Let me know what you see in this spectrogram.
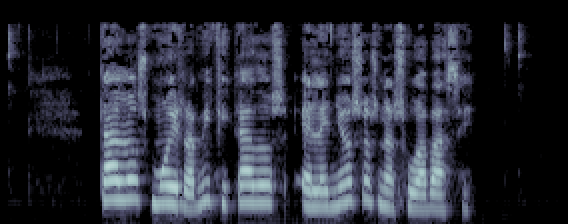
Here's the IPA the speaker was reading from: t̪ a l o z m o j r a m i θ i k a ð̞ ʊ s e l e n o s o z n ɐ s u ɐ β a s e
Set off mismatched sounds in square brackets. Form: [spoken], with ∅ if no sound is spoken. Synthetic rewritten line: t̪ a l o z m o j r a m i [f] i k a ð̞ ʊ s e l e [ɲ] o s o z n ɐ s u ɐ β a s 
